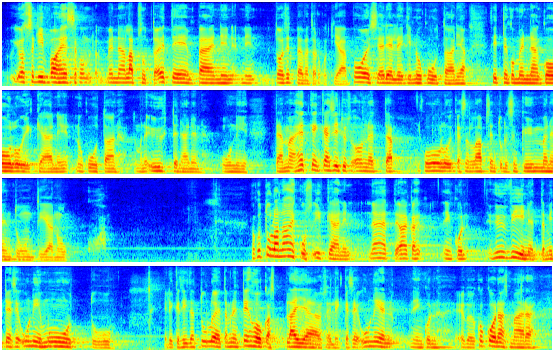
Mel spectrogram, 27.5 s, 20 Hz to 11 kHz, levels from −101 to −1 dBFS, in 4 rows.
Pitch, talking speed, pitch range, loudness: 145 Hz, 125 wpm, 125-165 Hz, -19 LUFS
